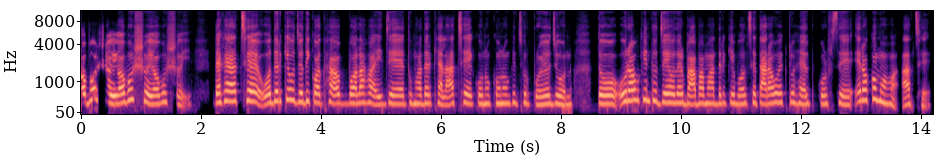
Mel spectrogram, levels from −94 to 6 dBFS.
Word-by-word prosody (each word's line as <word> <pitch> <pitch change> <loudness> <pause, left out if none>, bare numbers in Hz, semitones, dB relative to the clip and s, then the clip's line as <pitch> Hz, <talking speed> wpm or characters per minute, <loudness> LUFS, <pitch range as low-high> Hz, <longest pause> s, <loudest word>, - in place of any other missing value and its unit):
অবশ্যই, 265 -3 +3
অবশ্যই, 310 -5 +1
অবশ্যই, 280 +2 -6 0.5
দেখা 275 +4 +3
যাচ্ছে 310 +1 +2 0.3
ওদেরকেও 310 +6 +2
যদি 285 +2 +2
কথা 265 +2 0 0.3
বলা 255 +1 +3
হয় 230 -5 -1
যে 250 -2 +1 0.2
তোমাদের 245 0 -1
খেলা 215 -5 0
আছে 270 +2 -4 0.2
কোনো 240 -1 -1
কোনো 245 0 -1
কিছুর 260 0 -5
প্রয়োজন, 225 0 0 0.5
তো 250 - +5 0.3
ওরাও 320 +3 +5
কিন্তু 330 -2 0
যেয়ে 270 -1 +4
ওদের 260 0 +1
বাবা 230 +2 +2
মাদেরকে 245 +1 -4
বলছে 240 +3 -4
তারাও 245 +2 +2
একটু 275 - -11
হেল্প 230 +1 -2
করছে 240 +2 -4 0.3
এরকমও 330 -2 +2
হ - - -3 0.3
আছে 210 -4 -7
255 Hz, 140 wpm, -18 LUFS, 240-295 Hz, 0.5 s, তো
